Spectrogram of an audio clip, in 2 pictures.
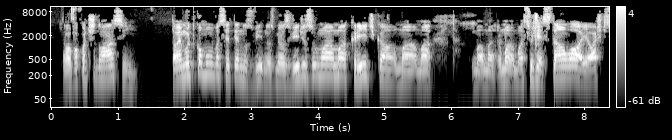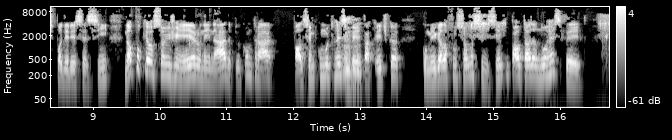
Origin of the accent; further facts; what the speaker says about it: Belo Horizonte, Minas Gerais, Brazil; E BH, que é a minha cidade onde eu nasci e cresci.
